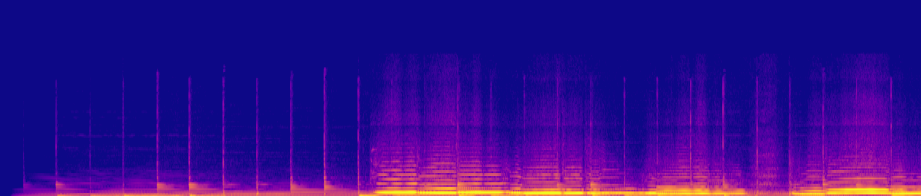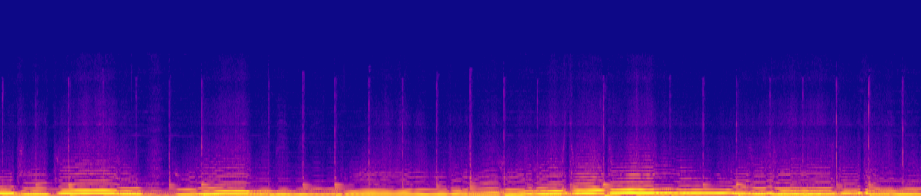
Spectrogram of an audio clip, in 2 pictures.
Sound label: Drut Teental Bhairavi C sharp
